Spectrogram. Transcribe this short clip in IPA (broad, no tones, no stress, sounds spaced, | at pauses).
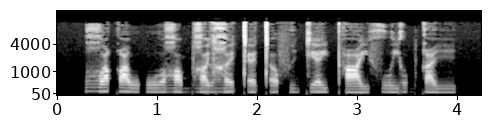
ʁ u qʷ ə w | w u ʁ ɔ b ʁ ʌ lʲ ʁ ɪ tʼ ɛ tʼ ʌ f i kʲ ɛ j pʰ ɑ j f u j ʊ b q i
